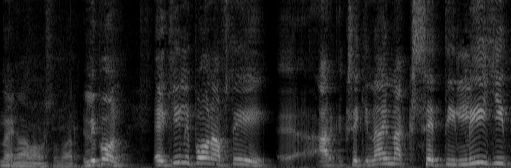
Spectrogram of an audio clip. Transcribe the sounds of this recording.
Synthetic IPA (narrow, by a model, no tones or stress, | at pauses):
neɐnɐpɐmest̪ovɐɾlipo̞n | e̞cilipo̞nɐft̪i | ɐkse̞cinɐinɐkse̞t̪iliʝi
